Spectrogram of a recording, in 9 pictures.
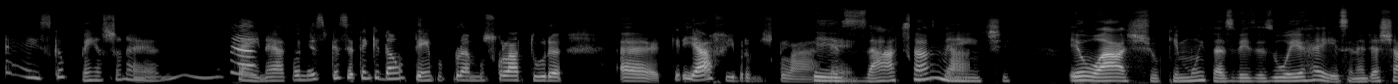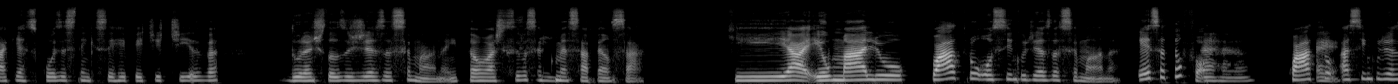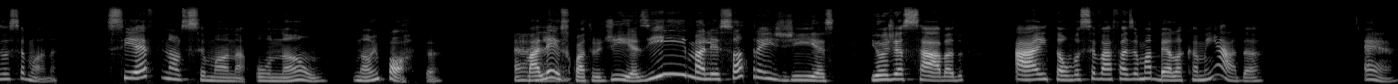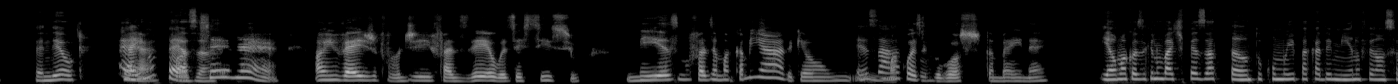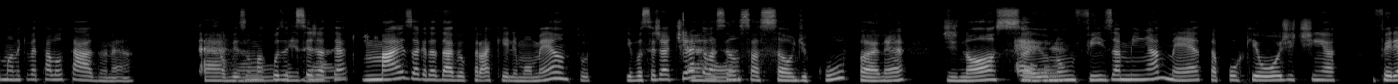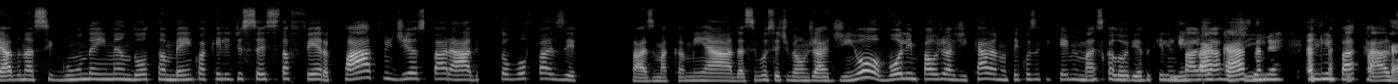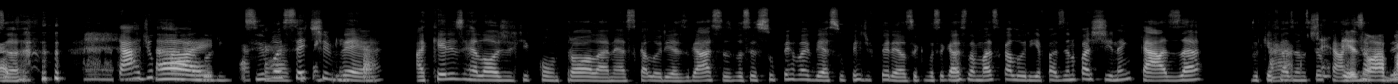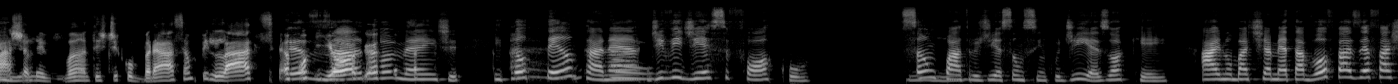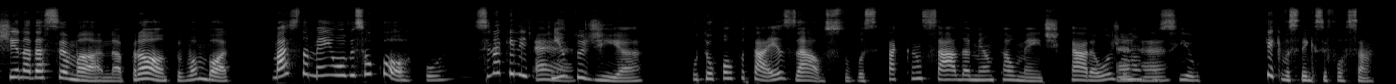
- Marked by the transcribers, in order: tapping; laugh; chuckle; laughing while speaking: "pilates, é um ioga"; laugh
- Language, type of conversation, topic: Portuguese, advice, Como seus hábitos de bem-estar mudam durante viagens ou fins de semana?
